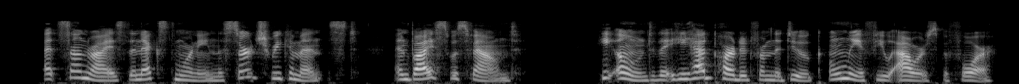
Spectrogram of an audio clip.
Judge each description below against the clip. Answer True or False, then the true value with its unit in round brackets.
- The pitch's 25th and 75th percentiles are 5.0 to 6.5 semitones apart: True (5.3 semitones)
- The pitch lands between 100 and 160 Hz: False (220 Hz)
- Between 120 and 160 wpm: True (155 wpm)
